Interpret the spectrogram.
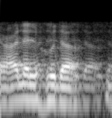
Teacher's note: دال پہ کھڑی زبر بھی ہے اور مد بھی ہے، اس کو تھوڑا سا لمبا کرنا ہے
